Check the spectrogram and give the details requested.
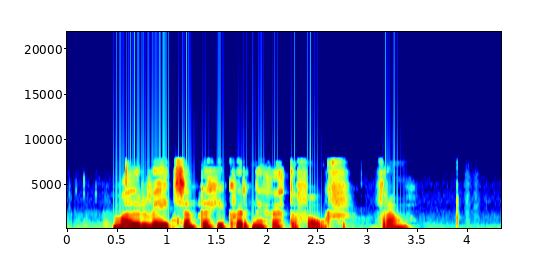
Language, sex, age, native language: Icelandic, female, 20-29, Icelandic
